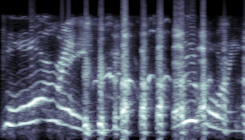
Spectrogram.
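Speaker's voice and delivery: giggling through the words; laughing. Real, not acted. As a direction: laugh out the word boring. Child laughing through answer.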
